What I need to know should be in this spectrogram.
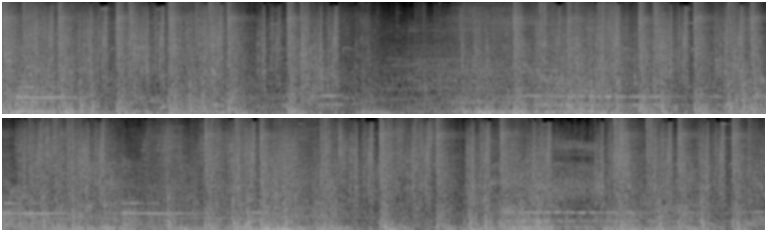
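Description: Video game music plays steadily with held notes.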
